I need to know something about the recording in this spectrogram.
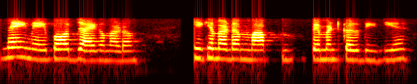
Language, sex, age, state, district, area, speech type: Hindi, female, 45-60, Madhya Pradesh, Balaghat, rural, conversation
